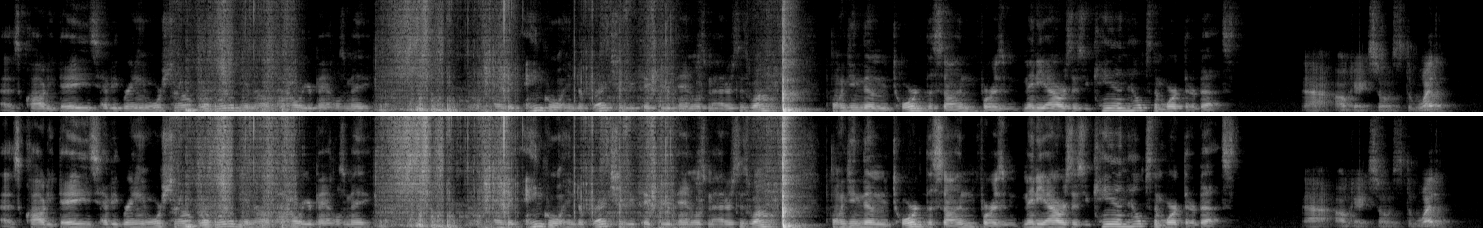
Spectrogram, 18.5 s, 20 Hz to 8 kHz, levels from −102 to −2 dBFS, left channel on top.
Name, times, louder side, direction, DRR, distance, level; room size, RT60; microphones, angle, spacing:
voice 1, 0.0-4.6 6.2-15.4, right 4 dB, 75° right, 0.8 m, -42 dB
sound 1, 2.1-3.8 4.7-6.5 7.2-8.8 9.4-10.3, right 4 dB, 35° right, 0.7 m, -37 dB
voice 2, 5.8-6.2 16.3-18.0, right 1 dB, 90° left, 3.6 m, -48 dB
13.0 x 11.5 x 4.9 m
head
